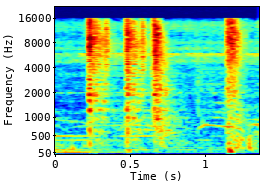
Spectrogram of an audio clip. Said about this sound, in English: In the distance, more gunshots.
